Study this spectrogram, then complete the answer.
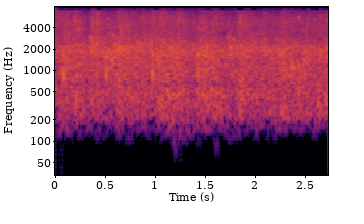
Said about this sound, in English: We've got a fantastic team. Big time. Give them a clap.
